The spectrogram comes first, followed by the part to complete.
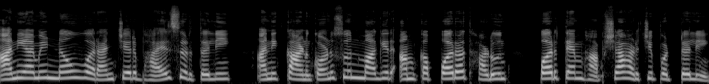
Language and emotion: Goan Konkani, neutral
